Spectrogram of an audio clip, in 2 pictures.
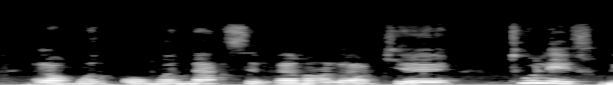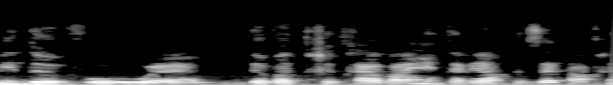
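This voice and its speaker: A woman's fairly slow speech comes through noticeable background noise. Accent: Quebec. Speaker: psychic medium. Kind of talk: psychic forecast in live chat. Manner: many hesitations.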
